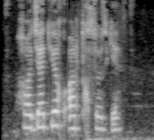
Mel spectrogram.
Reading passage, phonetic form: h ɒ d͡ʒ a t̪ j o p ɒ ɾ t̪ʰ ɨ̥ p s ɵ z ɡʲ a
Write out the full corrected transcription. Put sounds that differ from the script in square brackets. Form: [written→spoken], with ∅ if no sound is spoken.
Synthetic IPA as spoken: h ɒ d͡ʒ a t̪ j o [p→q] ɒ ɾ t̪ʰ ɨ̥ [p→q] s ɵ z ɡʲ a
